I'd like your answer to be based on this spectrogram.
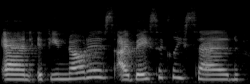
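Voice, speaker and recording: A woman with a fairly high voice gives a casual instructional talk. She is chatty and encouraging, explaining in plain words like the host of a training channel. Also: moderate pace, a bit bright. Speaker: EMS educator and channel host. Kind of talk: casual instructional talk with a demonstration radio report.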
